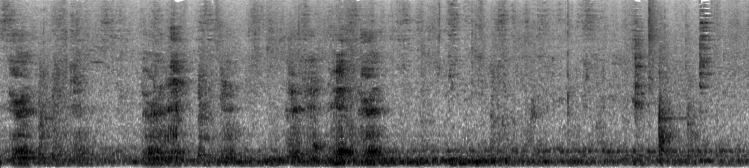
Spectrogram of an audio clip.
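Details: Pigs in Indonesia grunting and snuffling while breathing and eating, a steady low rumble broken by short broadband snorts and chewing clicks, with faint clattering in the background.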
